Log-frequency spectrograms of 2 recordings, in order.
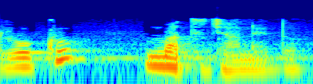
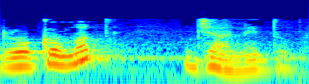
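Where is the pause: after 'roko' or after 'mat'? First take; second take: after roko; after mat. First: There is a pause right after 'roko'. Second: There is a pause right after 'mat'. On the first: Stop, do not let them go. "Comma अगर थोड़ा सा इधर लगा दें रोको की तरफ" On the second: Do not stop them, let them go. "अगर दूसरी तरफ लगा दें"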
